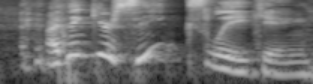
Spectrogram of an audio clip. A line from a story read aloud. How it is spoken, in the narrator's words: he says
